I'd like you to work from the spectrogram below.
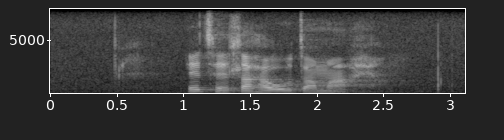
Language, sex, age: Southern Sotho, male, 26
